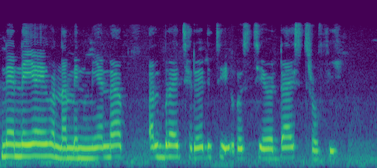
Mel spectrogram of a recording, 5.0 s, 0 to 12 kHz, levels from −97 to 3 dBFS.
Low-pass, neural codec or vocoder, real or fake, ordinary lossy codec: 7.2 kHz; none; real; none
